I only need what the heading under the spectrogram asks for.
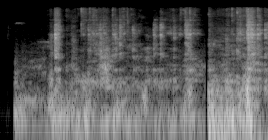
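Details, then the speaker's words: Car driven over a broken concrete village road: irregular hard metallic underbody bangs in short bursts. No noise on asphalt bumps or manhole covers, so strut top mounts are ruled out. A torn, loose anti-roll bar drop link is suspected; arm bushings look fine. "这打铁声音。这种声音呢，在柏油路面颠簸不响，柏油路面那个井盖上面也不响，只有我回村子以后啊，那个破水泥路上面啪啪啪啪的响"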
